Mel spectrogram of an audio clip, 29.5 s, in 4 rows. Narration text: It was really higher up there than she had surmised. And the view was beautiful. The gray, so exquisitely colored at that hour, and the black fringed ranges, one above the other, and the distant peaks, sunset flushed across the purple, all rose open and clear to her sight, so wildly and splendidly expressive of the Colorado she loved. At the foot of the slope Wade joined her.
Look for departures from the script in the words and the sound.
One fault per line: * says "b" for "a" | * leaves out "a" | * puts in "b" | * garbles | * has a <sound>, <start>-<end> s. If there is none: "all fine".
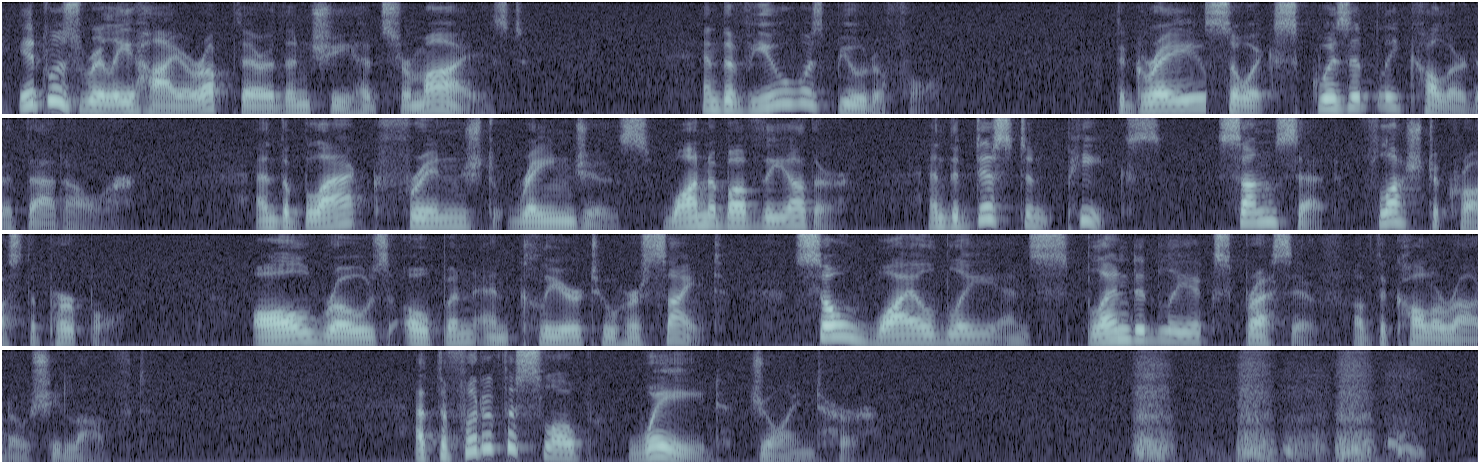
* has a breath, 27.8-29.3 s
